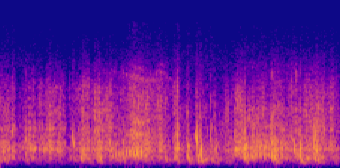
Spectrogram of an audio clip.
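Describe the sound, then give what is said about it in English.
Horse hooves pound steadily in a dense, rumbling gallop, loud, with an irregular drumming rhythm and a windy, noisy background, as riders mount up and ride off. No one speaks. “All right, get on that horse, Doc.”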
